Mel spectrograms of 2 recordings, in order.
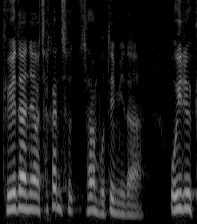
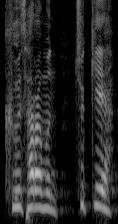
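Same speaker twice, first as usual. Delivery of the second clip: loud, slow reproach; resentful grumbling; 4 semitones higher, 7 dB louder than usual. Acted. Bystanders doubting Jesus's healing power, resentful. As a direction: accuse him in drawn-out phrases. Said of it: "원망하는 거죠".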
